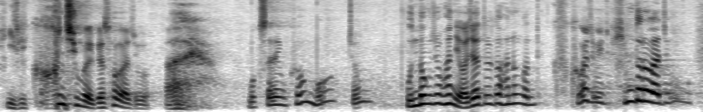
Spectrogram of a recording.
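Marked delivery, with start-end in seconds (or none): 1.6-6.9 teasing. Retold or imitated. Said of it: "날 놀리는 거야".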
